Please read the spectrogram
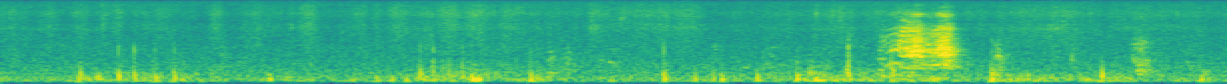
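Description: Sheep pulling at and munching hay in a wooden pen, with many small knocks and rustles of hay, hooves and boards. About four and a half seconds in there is one short, loud hissing burst.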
